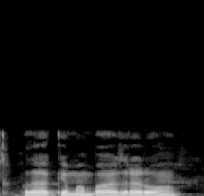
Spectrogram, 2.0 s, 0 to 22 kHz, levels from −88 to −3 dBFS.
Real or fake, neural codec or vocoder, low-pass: real; none; 7.2 kHz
